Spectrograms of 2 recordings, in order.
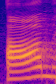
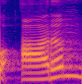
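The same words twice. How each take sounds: First: आम as one syllable, no R; आम with a long vowel straight into M; silent R. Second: आरम as aa-rum, two syllables; over-pronounce the R in आरम; आरम with a vowel after a full R; wrong full R. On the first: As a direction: drop the R in आम. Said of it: "इसको आरम बोलेंगे". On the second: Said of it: "तो ये गलत हो जाएगा". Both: Shown as a demonstration.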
